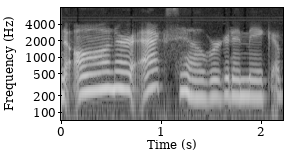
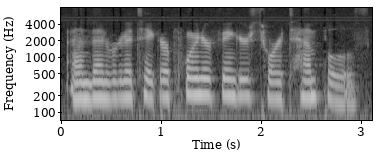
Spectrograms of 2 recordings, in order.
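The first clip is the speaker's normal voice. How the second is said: guided relaxation; 2 semitones lower, 4 dB quieter than usual. Acted. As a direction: ease them through each stroke softly. Leads guided face massage.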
